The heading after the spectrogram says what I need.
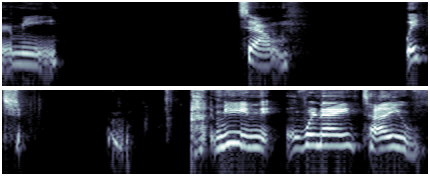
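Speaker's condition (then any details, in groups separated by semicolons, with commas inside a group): Friedreich's ataxia, mild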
